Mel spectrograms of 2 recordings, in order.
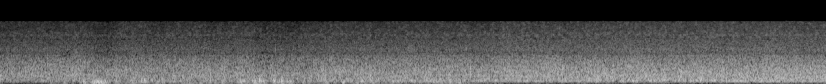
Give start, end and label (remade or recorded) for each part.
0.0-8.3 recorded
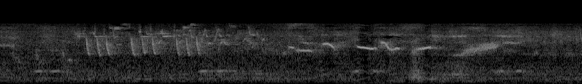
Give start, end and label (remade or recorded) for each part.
0.0-0.8 remade; 0.8-2.7 recorded; 2.7-5.8 remade

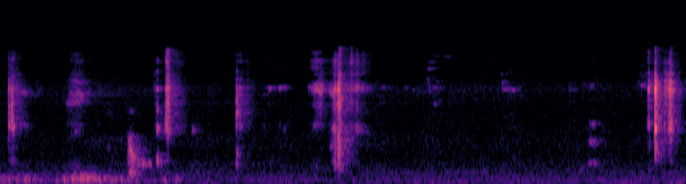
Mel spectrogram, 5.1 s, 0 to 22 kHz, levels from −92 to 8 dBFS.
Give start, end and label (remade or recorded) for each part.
0.0-3.1 remade; 3.1-5.1 recorded

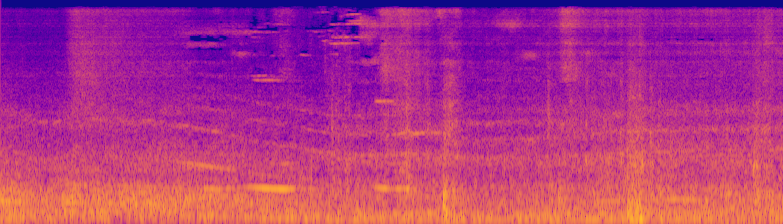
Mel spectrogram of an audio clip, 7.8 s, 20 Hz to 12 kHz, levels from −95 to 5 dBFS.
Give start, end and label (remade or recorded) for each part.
0.0-2.5 remade; 2.5-3.6 recorded; 3.6-7.8 remade

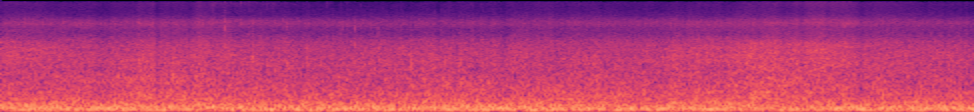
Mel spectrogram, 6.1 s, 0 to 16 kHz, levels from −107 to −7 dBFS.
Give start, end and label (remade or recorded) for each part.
0.0-1.3 remade; 1.3-3.2 recorded; 3.2-6.1 remade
